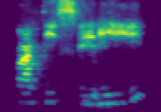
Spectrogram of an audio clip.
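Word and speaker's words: pâtisserie: Patisserie. Recuerden, cuando usted tiene dos S, se pronuncia una S. Pero cuando usted tiene una S, se pronuncia una Z.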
